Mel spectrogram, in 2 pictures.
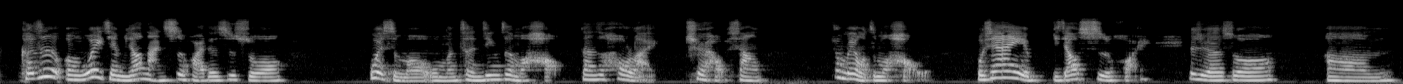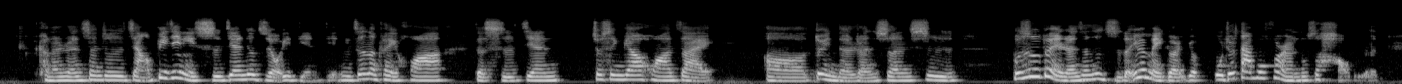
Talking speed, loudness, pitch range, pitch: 255 characters per minute, -18 LUFS, 175-220 Hz, 185 Hz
